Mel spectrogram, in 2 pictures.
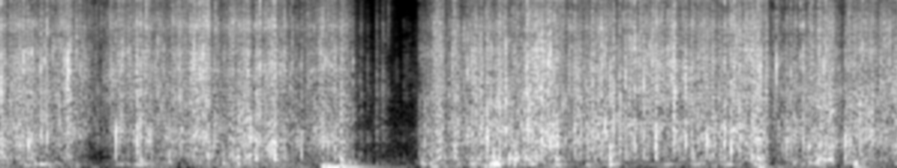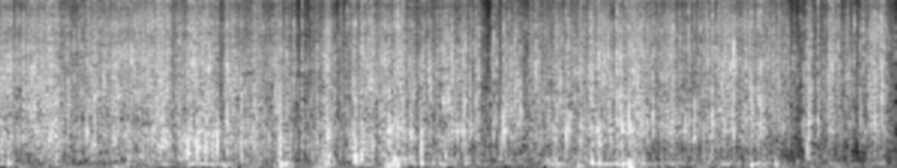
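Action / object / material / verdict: scrape / polyethylene air cushion packaging / polyethylene film / none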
